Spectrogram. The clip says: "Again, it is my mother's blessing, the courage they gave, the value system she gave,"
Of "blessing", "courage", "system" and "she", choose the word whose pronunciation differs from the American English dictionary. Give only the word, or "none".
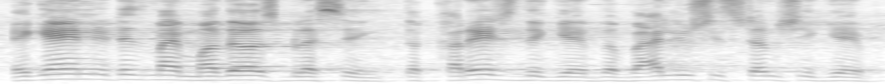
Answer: none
